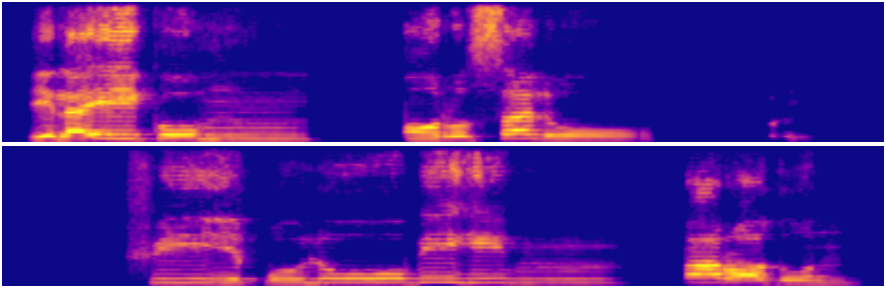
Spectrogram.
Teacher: মিমকে মিমের সঙ্গে মিলিয়ে একালি পরিমাণ গণনা করে পড়তে হবে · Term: ইদগামে স্বাভাবিক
